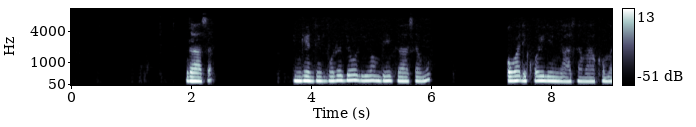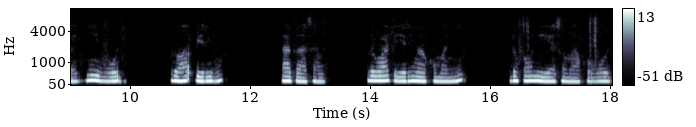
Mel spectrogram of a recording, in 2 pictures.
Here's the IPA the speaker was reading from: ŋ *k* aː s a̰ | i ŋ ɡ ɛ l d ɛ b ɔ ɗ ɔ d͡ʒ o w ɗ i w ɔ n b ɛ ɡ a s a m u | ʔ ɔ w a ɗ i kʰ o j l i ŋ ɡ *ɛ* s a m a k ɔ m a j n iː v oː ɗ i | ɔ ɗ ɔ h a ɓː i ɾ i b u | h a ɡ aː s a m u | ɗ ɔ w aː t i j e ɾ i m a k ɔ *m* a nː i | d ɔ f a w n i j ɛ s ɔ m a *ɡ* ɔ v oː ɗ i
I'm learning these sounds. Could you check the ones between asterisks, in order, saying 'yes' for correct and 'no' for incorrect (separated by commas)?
no, no, yes, no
